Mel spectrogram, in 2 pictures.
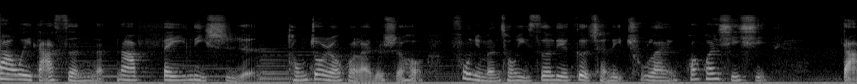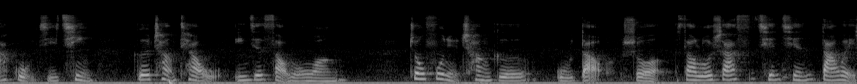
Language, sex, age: Chinese, female, 50-69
